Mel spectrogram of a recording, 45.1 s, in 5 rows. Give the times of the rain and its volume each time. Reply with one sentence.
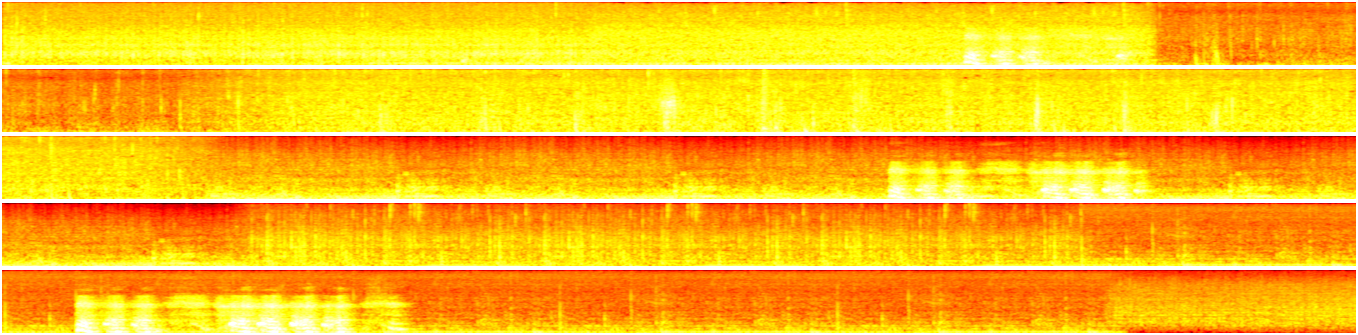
You can hear the rain from 0.0 to 45.1 s, getting quieter.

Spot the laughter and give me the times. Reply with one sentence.
You can hear the laughter from 6.4 to 7.5 s, from 23.9 to 25.6 s and from 36.6 to 38.8 s.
